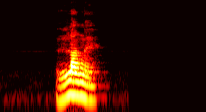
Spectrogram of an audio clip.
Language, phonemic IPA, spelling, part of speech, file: Dutch, /ˈlɑŋə/, lange, adjective, Nl-lange.ogg
- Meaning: inflection of lang: 1. masculine/feminine singular attributive 2. definite neuter singular attributive 3. plural attributive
